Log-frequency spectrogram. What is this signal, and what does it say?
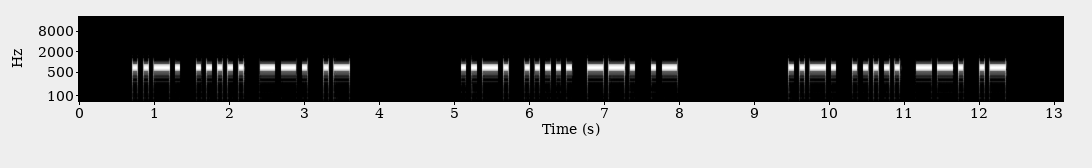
Morse code, heard as a keyed tone, about 17 wpm, 700 Hz. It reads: F5GA F5GA F5GA
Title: DXCC-100 Call Signs - 4 Characters - Repeated 3x - 17wpm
